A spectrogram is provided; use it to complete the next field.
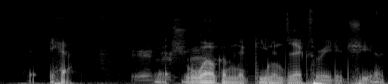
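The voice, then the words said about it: Sam Elliott impression. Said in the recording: “you have to do your Sam Elliott voice.”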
